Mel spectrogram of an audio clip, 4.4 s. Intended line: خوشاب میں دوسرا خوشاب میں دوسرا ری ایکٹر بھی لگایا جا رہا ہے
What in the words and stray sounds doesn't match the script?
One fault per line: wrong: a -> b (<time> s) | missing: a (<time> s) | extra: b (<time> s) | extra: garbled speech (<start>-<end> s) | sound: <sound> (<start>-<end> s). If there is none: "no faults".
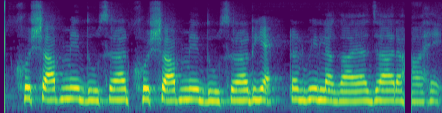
sound: dropout (4.0-4.1 s)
